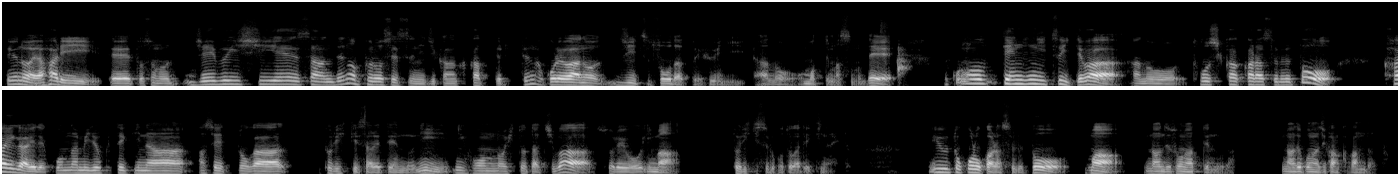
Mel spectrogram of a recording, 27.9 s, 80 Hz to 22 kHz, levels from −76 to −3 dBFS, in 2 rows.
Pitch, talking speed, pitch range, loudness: 130 Hz, 355 characters per minute, 110-170 Hz, -26 LUFS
